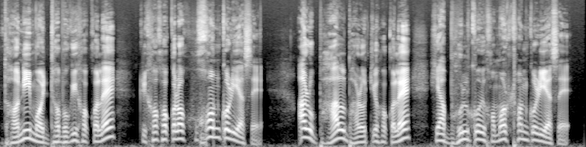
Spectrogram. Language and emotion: Assamese, disgusted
